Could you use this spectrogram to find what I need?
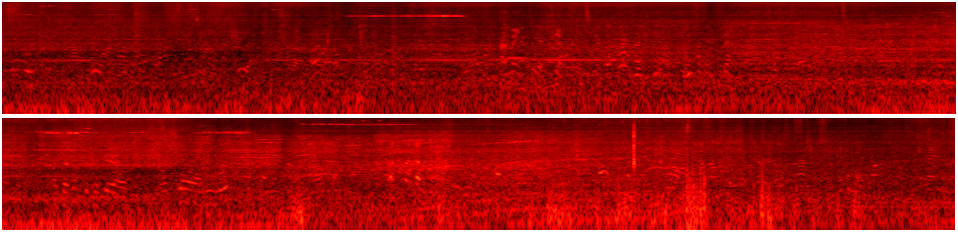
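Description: People chatter nearby as they walk past.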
